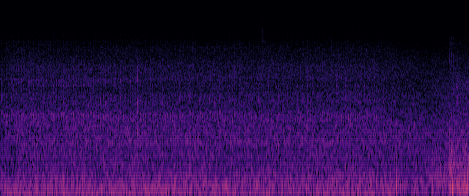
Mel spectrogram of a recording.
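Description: Steady rushing noise with no distinct tones or rhythm.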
